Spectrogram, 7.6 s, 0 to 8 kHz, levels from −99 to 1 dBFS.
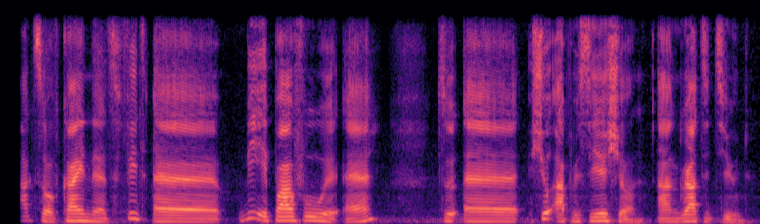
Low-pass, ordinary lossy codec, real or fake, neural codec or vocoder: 7.2 kHz; none; real; none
